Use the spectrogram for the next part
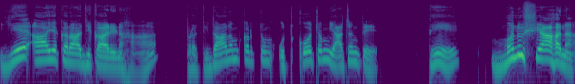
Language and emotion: Sanskrit, disgusted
